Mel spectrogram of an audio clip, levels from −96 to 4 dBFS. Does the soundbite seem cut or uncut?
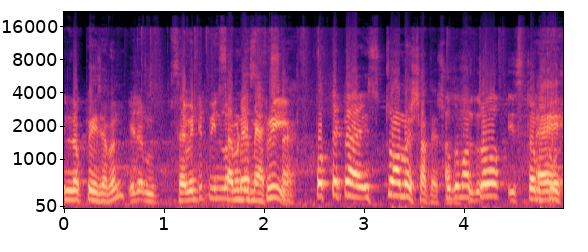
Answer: uncut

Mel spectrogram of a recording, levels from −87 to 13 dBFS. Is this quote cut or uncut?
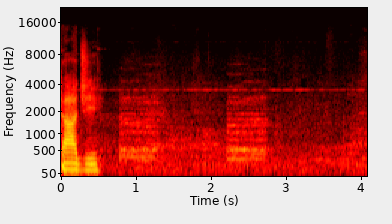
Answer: cut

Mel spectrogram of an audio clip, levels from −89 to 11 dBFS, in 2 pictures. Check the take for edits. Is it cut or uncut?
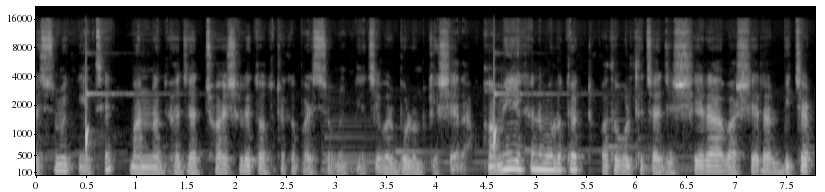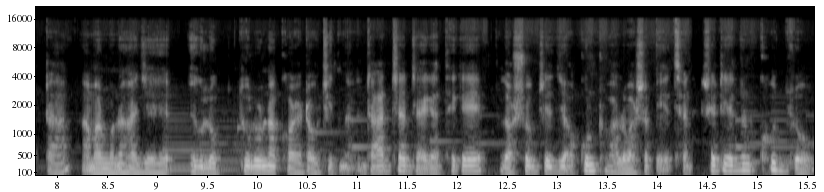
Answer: uncut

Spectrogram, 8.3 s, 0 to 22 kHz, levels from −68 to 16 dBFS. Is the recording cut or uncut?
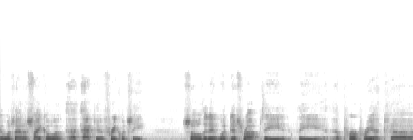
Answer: cut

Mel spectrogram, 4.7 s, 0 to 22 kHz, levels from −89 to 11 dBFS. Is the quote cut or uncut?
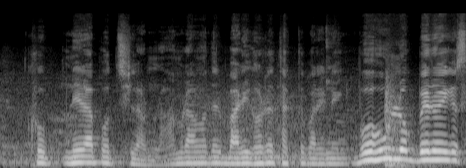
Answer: cut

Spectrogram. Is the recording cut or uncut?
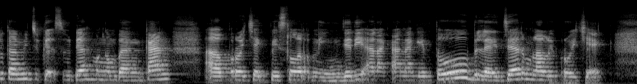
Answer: uncut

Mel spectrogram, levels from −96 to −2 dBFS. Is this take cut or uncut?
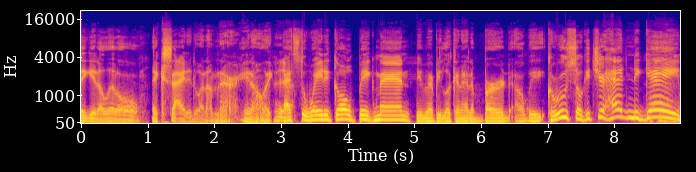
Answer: cut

